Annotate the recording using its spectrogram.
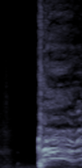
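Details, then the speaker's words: One abrupt, harsh, dry hacking cough with no rattle, in a person with a persistent cough, headache and no fever, attributed to Covid; dry cough. "just a really gross hacking dry cough and i also have a headache so it's like every time i cough my head hurts at the same time really bad"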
